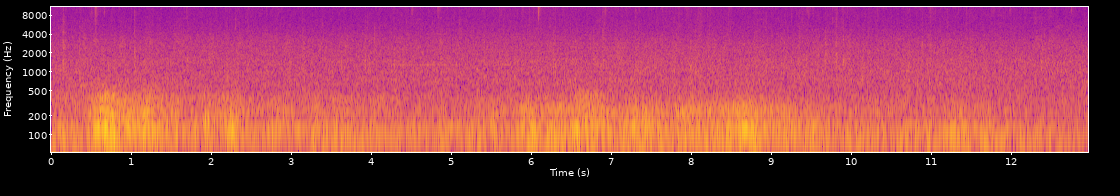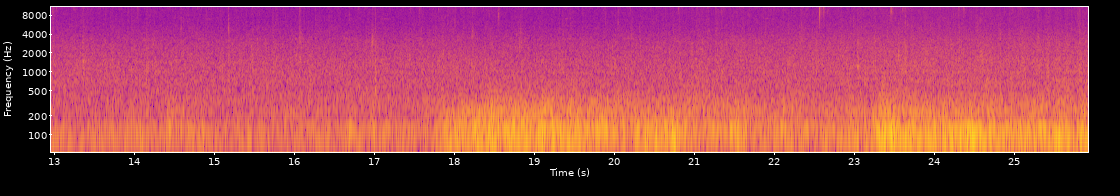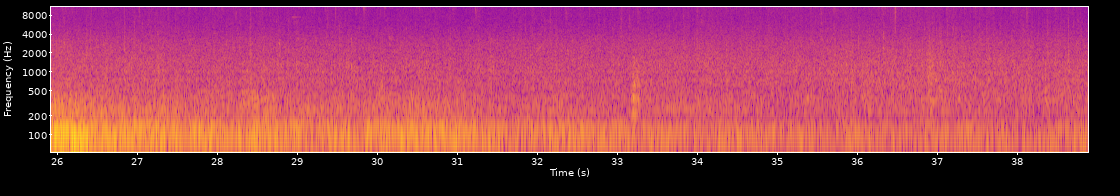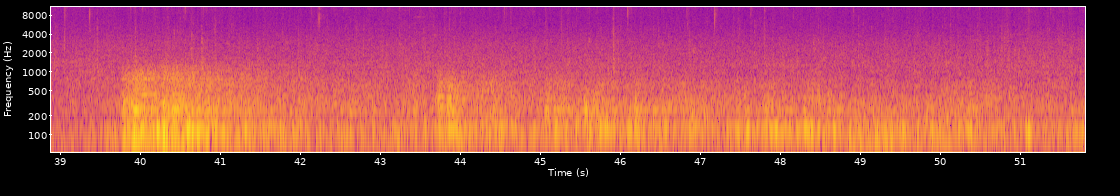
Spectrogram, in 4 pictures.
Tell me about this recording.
Another rainstorm during one of the wettest springs on record in the Midwest. Flooding imminent near major rivers.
